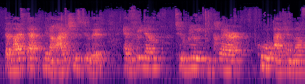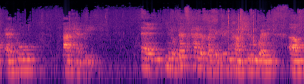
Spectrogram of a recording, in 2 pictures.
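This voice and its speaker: A woman's voice: low-pitched, a little mellow, recorded from a distance, slight background noise. Woman from Hong Kong, echoey hall. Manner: reflective, with frequent ums and restarts. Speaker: guest speaker. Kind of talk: personal story told at an event. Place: event hall.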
